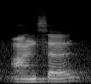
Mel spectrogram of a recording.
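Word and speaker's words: answer: जब भी S के बाद अगर W आएगा तो W साइलेंट होगा। जैसे आंसर, सोड।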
